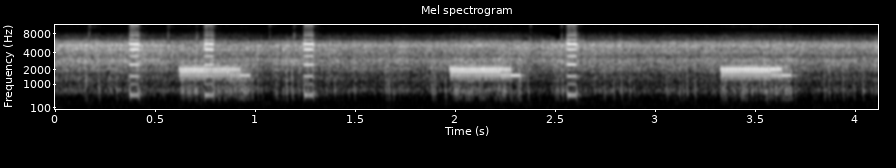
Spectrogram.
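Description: Midland NOAA weather radio sending the EAS end-of-message data signal: three short bursts of warbling two-tone data, about 1.4 s apart, marking the end of the severe thunderstorm warning broadcast. Under them runs a steady hiss of radio static, with a few sharp clicks between the bursts.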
